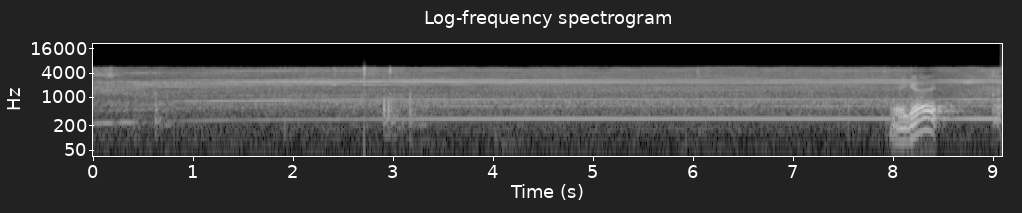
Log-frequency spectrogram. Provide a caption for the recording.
A drill revs up loudly nearby, and then a person talks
